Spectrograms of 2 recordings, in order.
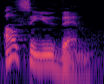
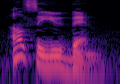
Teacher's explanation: This is now a definite commitment and an end to the arrangement. Notice how the stress is on the word then to confirm that the time is definite.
